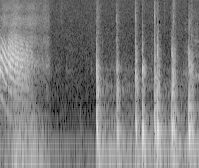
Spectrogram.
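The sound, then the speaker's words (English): Police officers knock on a door in a rapid run of about eight sharp knocks, evenly spaced and fairly loud, following a short high voice-like sound and a brief pause of near silence. “These are very patient cops, so we're going to take off, and they'll probably knock again.”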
